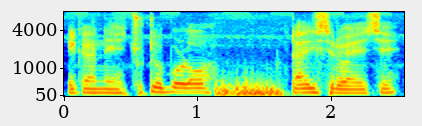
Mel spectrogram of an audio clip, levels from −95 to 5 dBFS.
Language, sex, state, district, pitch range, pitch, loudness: Bengali, male, Assam, Hailakandi, 130-150 Hz, 140 Hz, -17 LUFS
